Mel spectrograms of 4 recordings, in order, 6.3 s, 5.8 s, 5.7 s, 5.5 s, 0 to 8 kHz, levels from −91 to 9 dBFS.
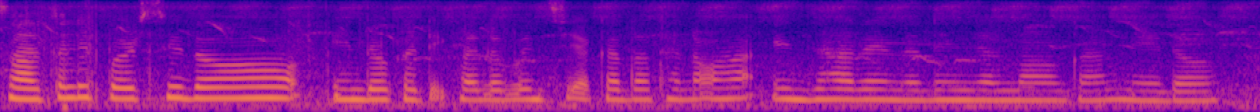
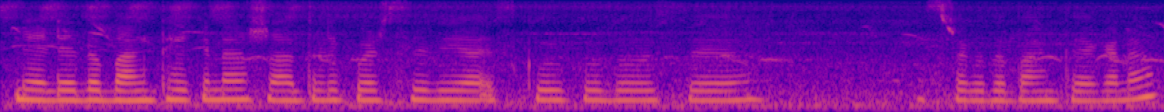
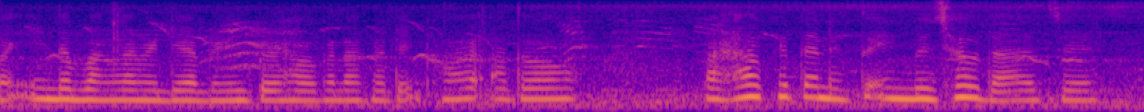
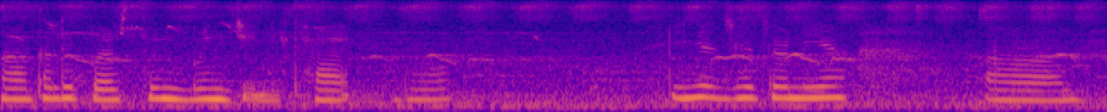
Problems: background sounds at intervals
